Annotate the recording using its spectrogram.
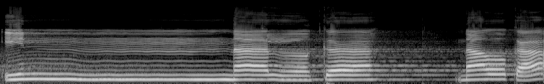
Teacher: nah Nun yang bertasdid ini dinamakan dengan gunah musyaddadah cara bacanya hamzahnya langsung dimasukkan ke dalam huruf nun dengan cara ditahan lebih kurang dua harakat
